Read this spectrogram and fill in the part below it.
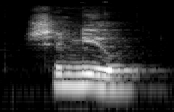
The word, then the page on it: seniel: /seˈnil/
